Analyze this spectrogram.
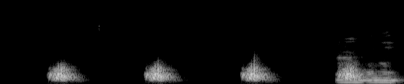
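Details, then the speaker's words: Heart auscultation teaching recording: systolic murmur of aortic stenosis, obstruction of aortic outflow, replacing the normal lub-dub sounds. "ini yang ada sistolik mormur arti karena stenosis atau penyumbatan di aa ya darah yang ke aa ini ada penyumbatan."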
